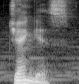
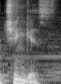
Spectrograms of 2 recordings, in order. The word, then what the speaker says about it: Genghis: he left the scene Jenis or chingis depending on how you think his name is pronounced picked up a single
